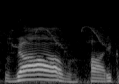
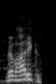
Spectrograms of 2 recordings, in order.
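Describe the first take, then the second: First: व्यावहारिक very slowly, "vyaaav-haa-rik"; correct long first vowel. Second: व्यवहारिक with brief "vya"; wrong short first vowel. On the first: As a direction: hugely stretch the "vyaa" in व्यावहारिक. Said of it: "व्यावहारिक होता है बच्चों". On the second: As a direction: say व्यवहारिक as "vyuh-va-haa-rik". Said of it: "क्या गलती है". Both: Shown as a demonstration.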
